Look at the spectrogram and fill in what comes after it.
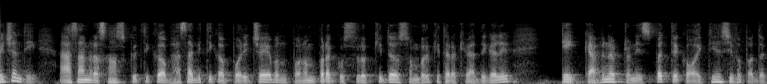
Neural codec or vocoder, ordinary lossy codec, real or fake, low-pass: codec, 16 kHz, 0.5 kbps, X-Codec, WavLM features, trained on Multilingual LibriSpeech; none; fake; 7.2 kHz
